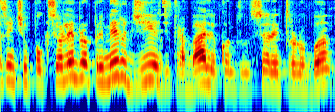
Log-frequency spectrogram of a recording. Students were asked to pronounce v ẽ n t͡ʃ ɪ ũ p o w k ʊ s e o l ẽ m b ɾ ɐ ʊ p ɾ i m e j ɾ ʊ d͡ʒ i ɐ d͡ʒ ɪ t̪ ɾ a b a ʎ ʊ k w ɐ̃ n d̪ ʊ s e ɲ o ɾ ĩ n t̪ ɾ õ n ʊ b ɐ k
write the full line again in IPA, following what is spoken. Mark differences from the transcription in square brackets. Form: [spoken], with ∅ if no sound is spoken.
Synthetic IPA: [ʒ] ẽ n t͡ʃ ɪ ũ p o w k ʊ s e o l ẽ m b ɾ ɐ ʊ p ɾ i m e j ɾ ʊ d͡ʒ i ɐ d͡ʒ ɪ t̪ ɾ a b a ʎ ʊ k w ɐ̃ n d̪ ʊ s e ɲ o ɾ [ẽ] n t̪ ɾ [o] n ʊ b [ɐ̃] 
